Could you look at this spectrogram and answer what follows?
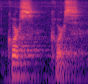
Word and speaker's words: coarse: So coarse, pronounced exactly the same way.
